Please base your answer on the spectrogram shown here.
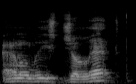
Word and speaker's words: Annalise Gillette: Chair would like to acknowledge the following here representatives of the applicant or the applicant, Annalise Gillette. You got it right. Most people don't pronounce my name correctly.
